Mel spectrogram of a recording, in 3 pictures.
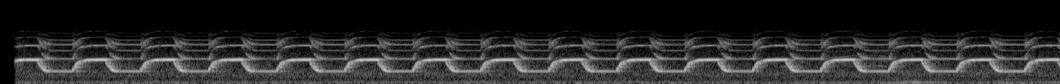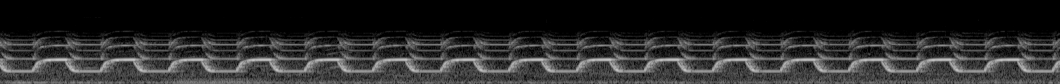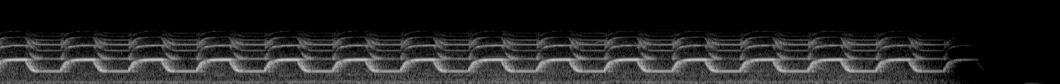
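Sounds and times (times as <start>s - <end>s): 
domestic car alarm: 0.2s - 31.0s.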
